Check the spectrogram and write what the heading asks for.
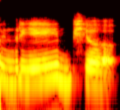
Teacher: ಯ ಒತ್ತಿದೆ ಮತ್ತೆ ಯ ಕ್ಕೆ ದೀರ್ಘ ಇರೋದ್ರಿಂದ ಎಳಿಬೇಕು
